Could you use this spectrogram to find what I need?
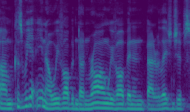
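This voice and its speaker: A man's unremarkable speaking voice with an American accent, medium in pitch, with fairly even intonation. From New Jersey. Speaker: musical theatre actor and singer-songwriter. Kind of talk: casual chat.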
